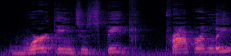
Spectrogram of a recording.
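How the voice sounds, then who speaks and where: With a Southern US accent, a man is speaking. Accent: country twang, Southern. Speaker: podcast co-host, voice actor. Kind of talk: casual chat.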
